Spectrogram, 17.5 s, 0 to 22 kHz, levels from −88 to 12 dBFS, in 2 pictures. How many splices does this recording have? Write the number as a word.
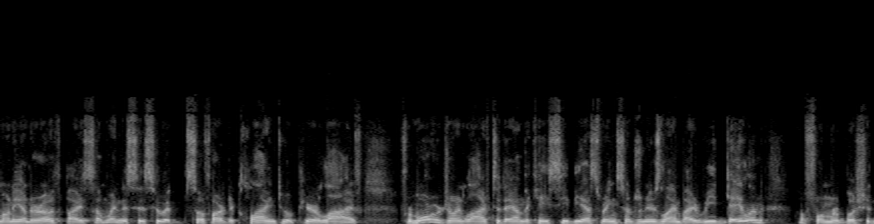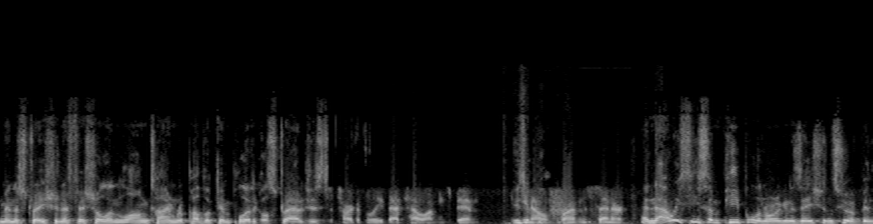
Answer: two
